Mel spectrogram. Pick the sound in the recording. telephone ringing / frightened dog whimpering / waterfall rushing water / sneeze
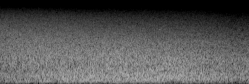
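waterfall rushing water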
